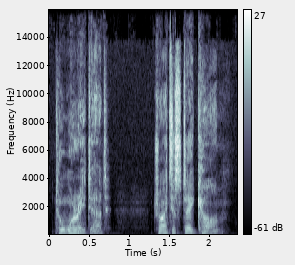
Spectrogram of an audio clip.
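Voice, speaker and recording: A man voicing a frightened adult son trapped in the dark, urgent and trying to keep control in an audiobook story. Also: medium pitch, big pitch swings, normal speed, husky, dry recording, studio quality, pitched above the performer's own voice. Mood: urgent, reassuring. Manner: urgent, panicked, trying to reassure.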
